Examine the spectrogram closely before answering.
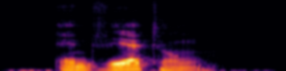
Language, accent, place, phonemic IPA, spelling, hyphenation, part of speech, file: German, Germany, Berlin, /ɛntˈveːɐ̯tʊŋ/, Entwertung, Ent‧wer‧tung, noun, De-Entwertung.ogg
- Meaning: devaluation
